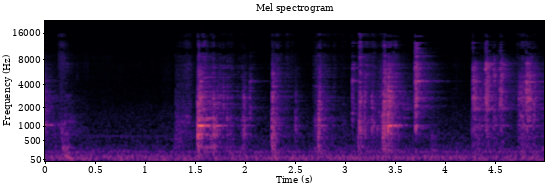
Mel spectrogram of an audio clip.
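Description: Metal-on-metal clanks and rattles of a jack stand and a car exhaust pipe: a knock as the stand is set down, then a string of short clinks and rattles from about a second and a half in, as the pipe is shifted and settled onto the stand.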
